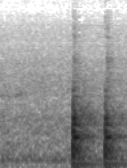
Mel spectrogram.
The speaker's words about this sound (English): Knock, knock, knocking on Allison's door.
